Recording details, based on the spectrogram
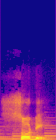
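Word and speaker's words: סוֹד: Itu dari bahasa Ibraninya, tulisannya COWD, code, tapi sebenarnya bacanya bukan code tapi sode, ya. Ya. Pelafalannya itu sode.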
